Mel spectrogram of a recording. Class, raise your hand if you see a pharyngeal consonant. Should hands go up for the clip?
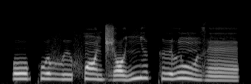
no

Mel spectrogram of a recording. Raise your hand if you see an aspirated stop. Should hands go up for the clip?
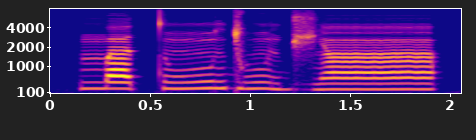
no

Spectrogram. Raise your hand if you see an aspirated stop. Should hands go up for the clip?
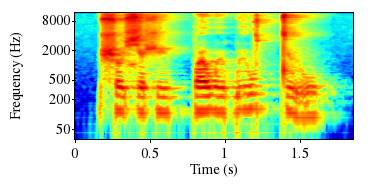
no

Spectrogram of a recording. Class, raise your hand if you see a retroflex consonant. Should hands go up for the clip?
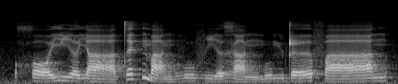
yes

